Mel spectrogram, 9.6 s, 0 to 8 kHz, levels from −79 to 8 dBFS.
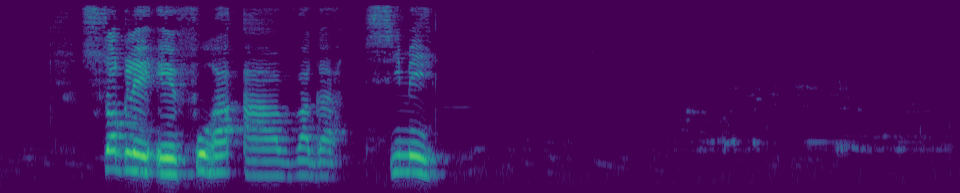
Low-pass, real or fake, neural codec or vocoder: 7.2 kHz; real; none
